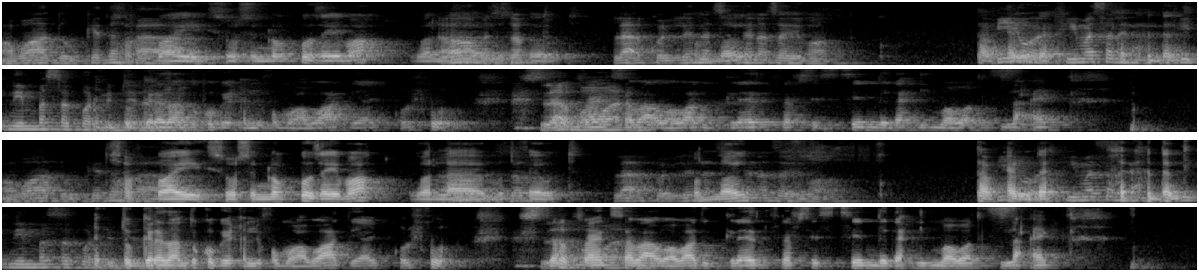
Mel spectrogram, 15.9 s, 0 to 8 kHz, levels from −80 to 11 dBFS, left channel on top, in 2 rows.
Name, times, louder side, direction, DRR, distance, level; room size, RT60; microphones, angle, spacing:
voice 1, 0.0-1.4 2.9-3.5 4.1-5.6 6.6-9.2 11.4-12.3, left 3 dB, 45° left, 4 dB, 0.4 m, -29 dB
voice 2, 0.7-2.5 2.7-3.7 4.6-5.0 6.5-7.0 7.5-7.9 8.8-15.3, right 6 dB, 75° right, 13 dB, 0.3 m, -22 dB
7.7 x 3.5 x 3.7 m, 0.64 s
head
